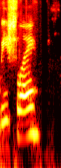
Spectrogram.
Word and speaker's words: Mishle: do start with reading Mishle. Mishle is Proverbs. Mishle is Proverbs closer to the Hebrew scripture, is how it's said.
